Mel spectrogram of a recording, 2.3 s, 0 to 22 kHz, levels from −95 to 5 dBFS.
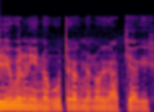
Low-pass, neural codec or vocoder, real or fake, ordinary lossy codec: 19.8 kHz; vocoder, 44.1 kHz, 128 mel bands, Pupu-Vocoder; fake; AAC, 32 kbps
